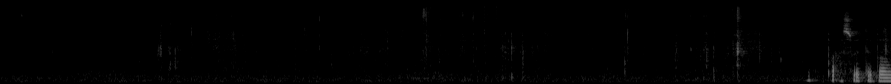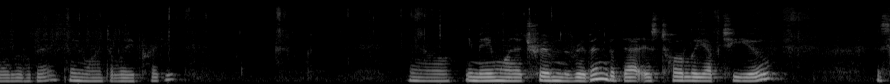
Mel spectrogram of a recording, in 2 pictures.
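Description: Fabric rustles softly while it is being tied into a bow.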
